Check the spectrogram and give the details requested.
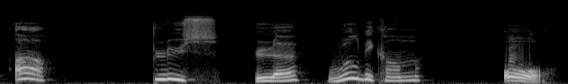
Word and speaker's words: aux: get this aux, okay, and then phonetically you produce it or you pronounce it o.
